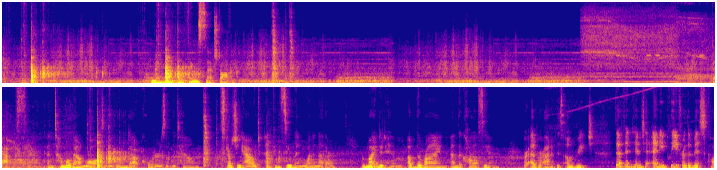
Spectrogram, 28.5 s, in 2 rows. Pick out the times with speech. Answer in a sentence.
The speech can be heard from 3.0 to 4.7 s and from 14.2 to 28.4 s.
